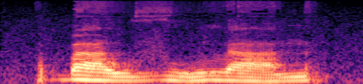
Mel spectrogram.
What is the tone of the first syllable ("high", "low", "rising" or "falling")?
low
